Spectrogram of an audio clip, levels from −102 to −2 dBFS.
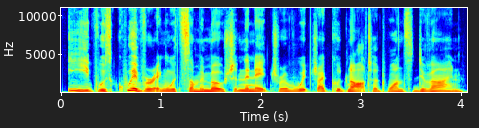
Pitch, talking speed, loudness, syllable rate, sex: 150 Hz, 235 wpm, -21 LUFS, 6.4 syllables/s, female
